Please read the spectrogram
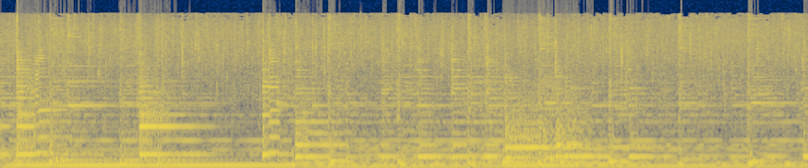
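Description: Background music with sustained low notes that change every second or two, over a steady sound of rain falling.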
